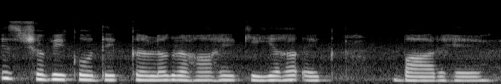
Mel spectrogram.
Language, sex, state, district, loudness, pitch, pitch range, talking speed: Hindi, female, Arunachal Pradesh, Lower Dibang Valley, -15 LUFS, 200 Hz, 190-210 Hz, 130 wpm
